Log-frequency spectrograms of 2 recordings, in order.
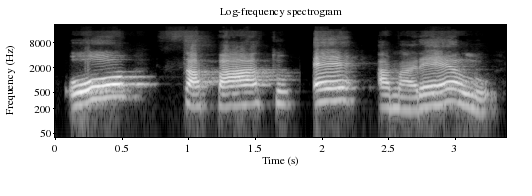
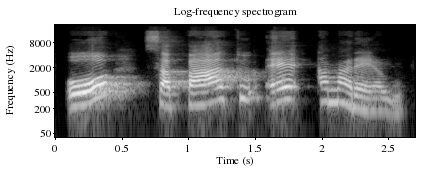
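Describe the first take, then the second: First: "O" punched loud, then "sapato é amarelo" slowly with a gap after "O"; words set apart. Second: Slow, even read. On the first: Teacher spacing the words of "O sapato é amarelo" so children count them, slow and separated. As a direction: separate each word with a breath, starting with a loud "O". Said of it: "Então, olha". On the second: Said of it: "quantas palavras tem dentro da frase". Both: Shown as a demonstration.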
